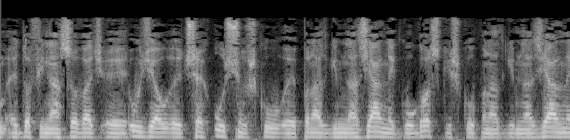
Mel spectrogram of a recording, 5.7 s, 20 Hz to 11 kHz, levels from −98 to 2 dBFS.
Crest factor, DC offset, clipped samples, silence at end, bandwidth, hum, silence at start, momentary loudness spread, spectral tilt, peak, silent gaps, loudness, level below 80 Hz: 16 dB; under 0.1%; under 0.1%; 0 s; 7.4 kHz; none; 0 s; 5 LU; -4.5 dB/octave; -2 dBFS; none; -19 LUFS; -44 dBFS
